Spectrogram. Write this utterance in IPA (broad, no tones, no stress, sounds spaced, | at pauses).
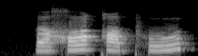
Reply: ə χ o q ɔ pʰ u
